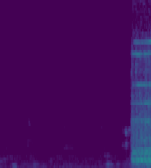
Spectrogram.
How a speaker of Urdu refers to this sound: ٹیلی phone کی گھنٹی بجنا شروع ہوئی میرے آوارہ خیالات کا سلسلہ ٹوٹ گیا بالکنی سے اٹھ کر میں اندر کمرے میں آیا ٹیلی فون زدی بچے کی طرح چلائے جا رہا تھا ٹیلی فون بڑی مفید چیز ہے مگر مجھے اس سے نفرت ہے اس لیے کہ یہ وقت بے وقت بجنے لگتا ہے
